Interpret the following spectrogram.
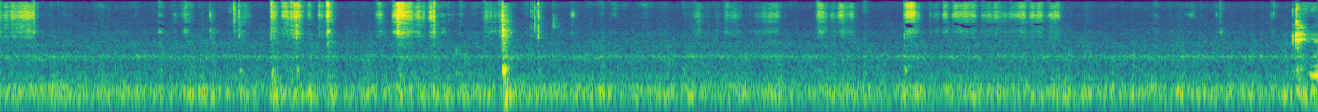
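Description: Hands rubbing and turning parts as a threaded air stripper is screwed down onto a carbon-fibre barrel tensioner tube, compressing its spring: intermittent short scraping and rubbing strokes, with one sharper click about five seconds in. A steady low hum runs underneath.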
